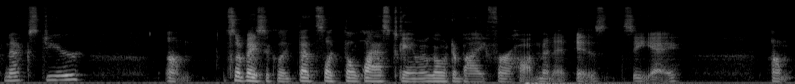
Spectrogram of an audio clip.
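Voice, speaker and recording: A woman streaming a game and chatting casually, slightly congested and sniffly, with lots of ums while giving candid opinions. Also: low-pitched. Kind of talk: casual gameplay commentary.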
